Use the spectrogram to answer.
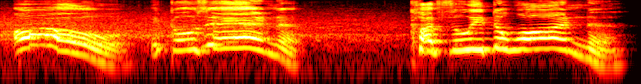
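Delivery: high, rising announcer shout; excited call. Acted. Commentator calls Farley's basket to viewers, high excited shout. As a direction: sell the basket like a thrilled commentator.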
